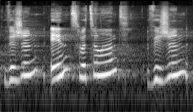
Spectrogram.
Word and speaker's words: VSHN: Vision is spelled as VSHN, but it's intended to be pronounced as what your eyes do.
